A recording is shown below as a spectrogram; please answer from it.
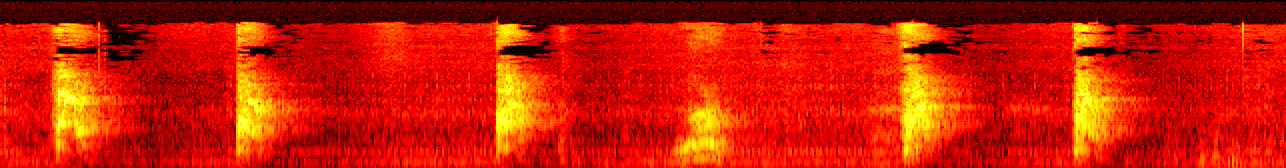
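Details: Monty, a pet dog, barks at his own reflection in an entertainment center, taking it for a phantom dog trapped inside. Six sharp, loud barks come about every second and a half over a steady low indoor hum.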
